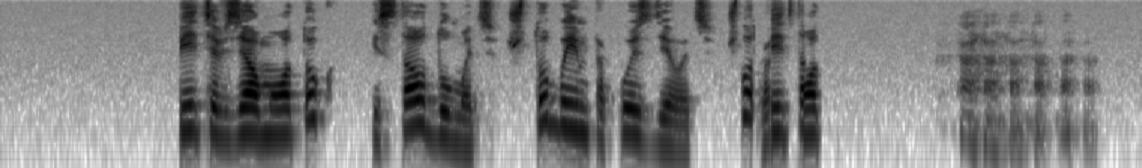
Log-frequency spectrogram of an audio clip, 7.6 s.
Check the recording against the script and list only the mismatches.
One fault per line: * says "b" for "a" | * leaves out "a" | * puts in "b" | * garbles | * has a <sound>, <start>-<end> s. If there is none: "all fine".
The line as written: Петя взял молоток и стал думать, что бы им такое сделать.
* garbles
* has a laugh, 6.2-7.4 s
